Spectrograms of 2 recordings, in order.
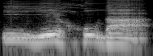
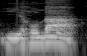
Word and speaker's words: Yehudá: Então, a pronúncia é Yehudá, Yehudá, ou Judá, como nós conhecemos, que eram dos filhos do patriarca Jacó.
